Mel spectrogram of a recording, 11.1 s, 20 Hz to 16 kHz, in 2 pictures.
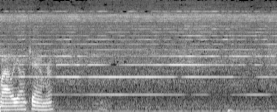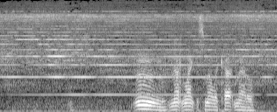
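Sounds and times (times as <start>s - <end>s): angle grinder cutting metal: 0.0s - 11.0s.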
